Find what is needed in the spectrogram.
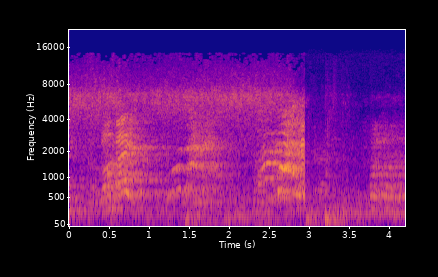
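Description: Players shouting to one another across an echoing indoor futsal hall, with two louder calls. The sound cuts off abruptly about three seconds in.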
